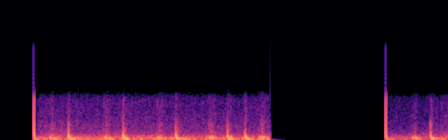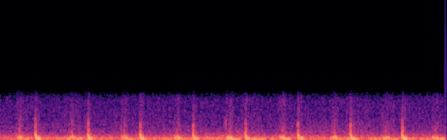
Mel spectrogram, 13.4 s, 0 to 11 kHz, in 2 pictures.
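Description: Steady low thumps of a heartbeat through a stethoscope at about 76 beats a minute, with a short gap in the recording. The rhythm is regular with no added sounds, consistent with normal heart sounds.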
